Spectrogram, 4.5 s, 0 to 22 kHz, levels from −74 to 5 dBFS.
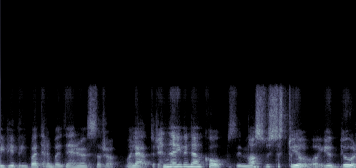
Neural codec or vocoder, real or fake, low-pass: codec, 16 kHz in and 24 kHz out, 0.6 kbps, FocalCodec, streaming, 4096 codes; fake; 10.8 kHz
